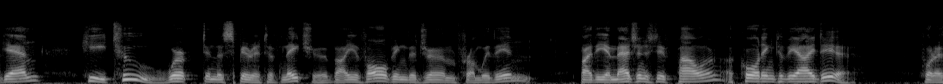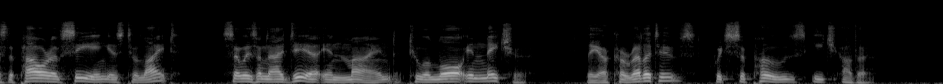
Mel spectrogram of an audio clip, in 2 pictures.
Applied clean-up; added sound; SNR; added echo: none; none; none; none.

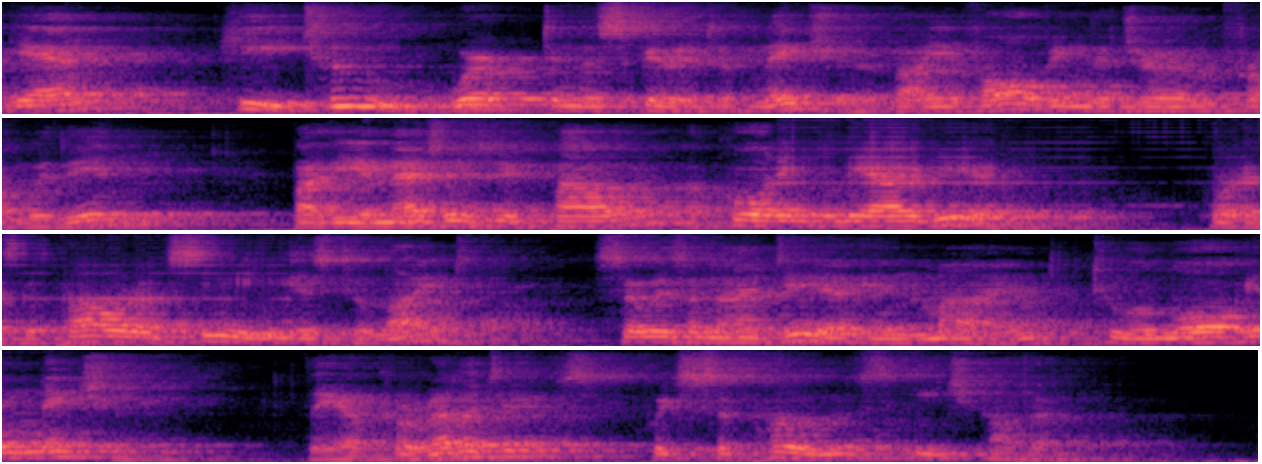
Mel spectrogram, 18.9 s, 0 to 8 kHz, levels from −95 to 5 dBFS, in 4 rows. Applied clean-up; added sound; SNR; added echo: neural separator model SepFormer DNS4.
